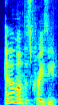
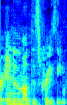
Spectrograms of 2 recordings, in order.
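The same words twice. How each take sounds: First: Louder, stressed restatement; emphatic repeat. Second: Said in the usual way. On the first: Real, not acted. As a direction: say it again with more punch.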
